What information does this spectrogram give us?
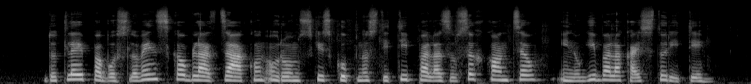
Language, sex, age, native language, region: Slovenian, female, 50-59, Slovenian, Carinthia region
